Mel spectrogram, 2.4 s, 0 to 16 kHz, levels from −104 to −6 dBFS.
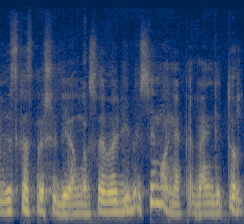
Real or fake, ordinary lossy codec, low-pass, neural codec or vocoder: fake; AAC, 64 kbps; 14.4 kHz; codec, 44.1 kHz, 2.6 kbps, SNAC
